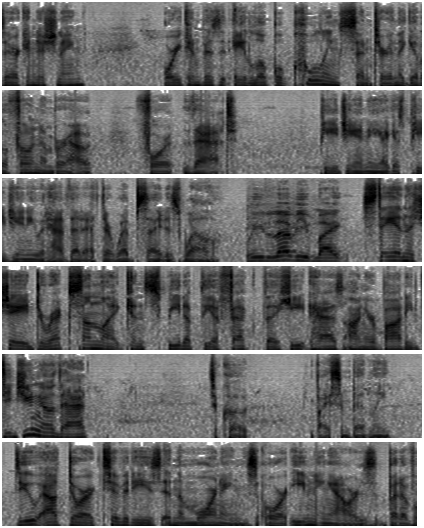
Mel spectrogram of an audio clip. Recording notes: podcasts live from Café Anyway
